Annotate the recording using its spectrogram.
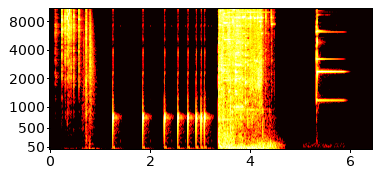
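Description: Logo-intro sound effects: a short swish, then a run of about eight pops that come faster and faster, a loud whooshing burst with a deep low end, and a single bell-like ding that rings briefly near the end.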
